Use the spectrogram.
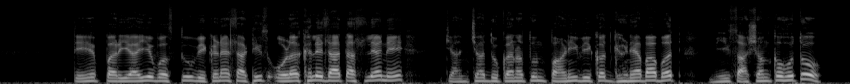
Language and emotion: Marathi, fearful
